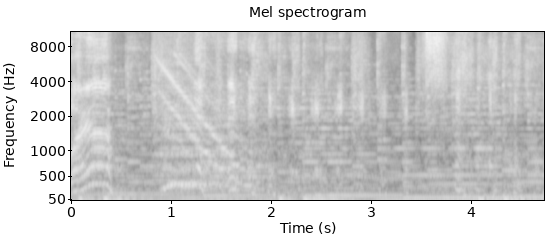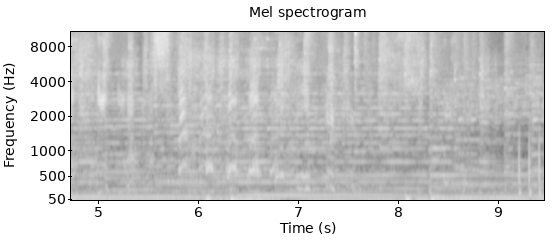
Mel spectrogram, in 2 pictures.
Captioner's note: laughing maniacally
